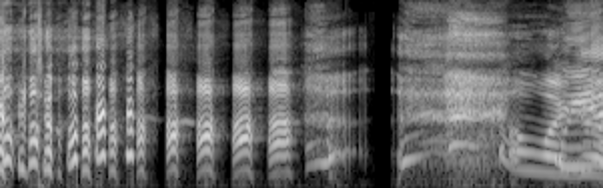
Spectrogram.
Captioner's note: laughing loudly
